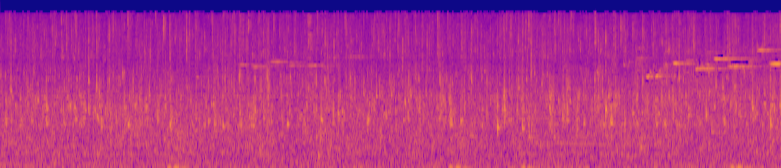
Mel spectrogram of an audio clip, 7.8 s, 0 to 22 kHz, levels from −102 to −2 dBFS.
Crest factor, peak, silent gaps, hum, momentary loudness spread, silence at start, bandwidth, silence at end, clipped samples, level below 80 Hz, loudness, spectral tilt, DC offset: 20 dB; -16 dBFS; none; none; 6 LU; 0 s; 17 kHz; 0 s; under 0.1%; -58 dBFS; -34 LUFS; -0.5 dB/octave; under 0.1%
